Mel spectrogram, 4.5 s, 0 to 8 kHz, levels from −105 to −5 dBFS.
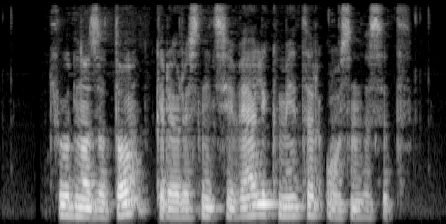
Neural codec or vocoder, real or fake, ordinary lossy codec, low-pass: none; real; none; 7.2 kHz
